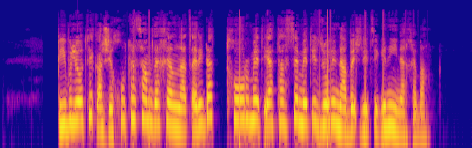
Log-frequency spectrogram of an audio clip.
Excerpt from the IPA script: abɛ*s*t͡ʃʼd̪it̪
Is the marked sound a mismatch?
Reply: yes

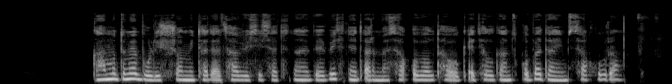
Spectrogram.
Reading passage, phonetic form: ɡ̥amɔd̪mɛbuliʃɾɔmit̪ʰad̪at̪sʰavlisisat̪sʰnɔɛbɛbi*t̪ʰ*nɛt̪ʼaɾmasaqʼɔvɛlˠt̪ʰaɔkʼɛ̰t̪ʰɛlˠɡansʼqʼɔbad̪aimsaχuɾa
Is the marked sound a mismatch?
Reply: no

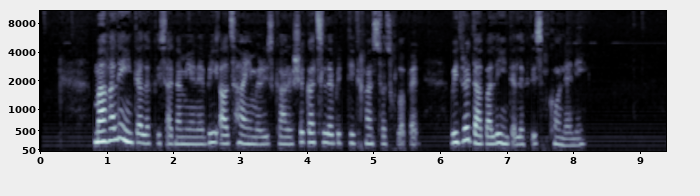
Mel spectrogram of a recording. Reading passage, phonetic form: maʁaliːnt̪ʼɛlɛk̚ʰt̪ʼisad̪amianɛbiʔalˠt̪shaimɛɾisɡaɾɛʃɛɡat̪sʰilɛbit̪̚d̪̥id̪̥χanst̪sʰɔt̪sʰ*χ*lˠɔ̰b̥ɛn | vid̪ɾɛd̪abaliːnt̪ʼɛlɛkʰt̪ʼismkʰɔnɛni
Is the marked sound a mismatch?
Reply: no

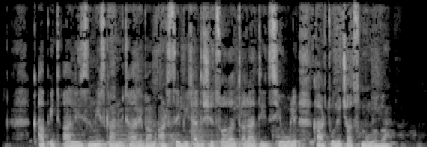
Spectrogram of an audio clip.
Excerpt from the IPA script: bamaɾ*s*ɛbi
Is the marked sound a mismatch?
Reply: no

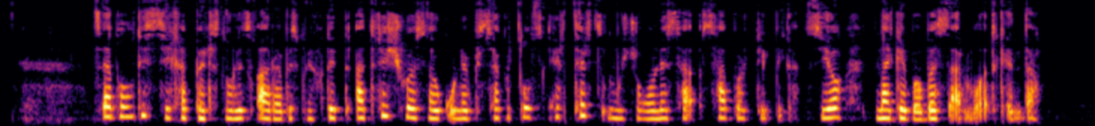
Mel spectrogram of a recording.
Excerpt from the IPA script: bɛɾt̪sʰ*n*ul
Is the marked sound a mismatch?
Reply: no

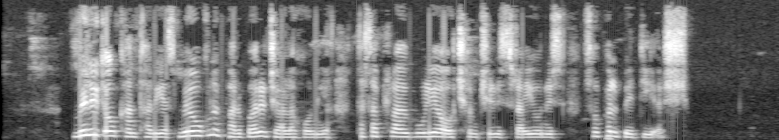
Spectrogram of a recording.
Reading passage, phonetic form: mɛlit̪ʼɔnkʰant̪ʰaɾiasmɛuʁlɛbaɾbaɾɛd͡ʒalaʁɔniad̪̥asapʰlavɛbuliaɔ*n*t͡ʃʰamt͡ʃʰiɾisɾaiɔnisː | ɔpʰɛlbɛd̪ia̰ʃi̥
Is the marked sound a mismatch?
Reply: yes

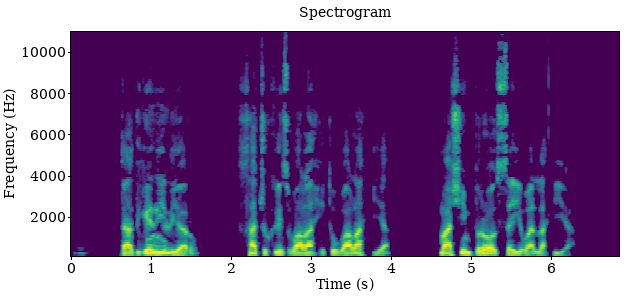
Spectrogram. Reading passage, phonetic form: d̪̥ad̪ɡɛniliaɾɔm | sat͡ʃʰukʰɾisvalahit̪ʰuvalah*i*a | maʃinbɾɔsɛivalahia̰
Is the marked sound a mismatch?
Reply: no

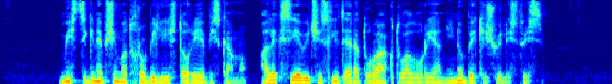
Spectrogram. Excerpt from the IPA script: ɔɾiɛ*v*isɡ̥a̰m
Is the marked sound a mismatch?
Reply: yes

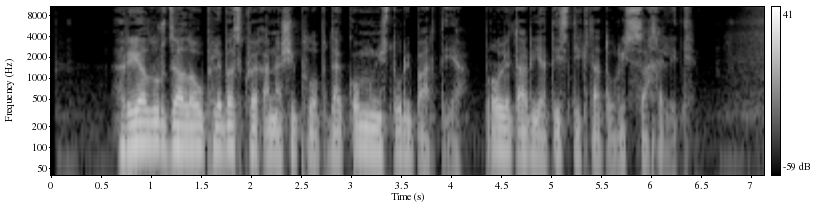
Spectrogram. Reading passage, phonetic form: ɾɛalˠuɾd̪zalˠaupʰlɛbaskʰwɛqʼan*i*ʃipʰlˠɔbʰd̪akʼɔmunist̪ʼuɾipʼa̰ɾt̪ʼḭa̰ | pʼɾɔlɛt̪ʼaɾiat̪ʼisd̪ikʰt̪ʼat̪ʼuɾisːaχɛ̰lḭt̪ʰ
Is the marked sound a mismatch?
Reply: yes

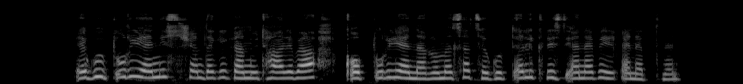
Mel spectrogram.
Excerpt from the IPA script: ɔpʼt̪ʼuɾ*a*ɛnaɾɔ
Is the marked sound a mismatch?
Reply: yes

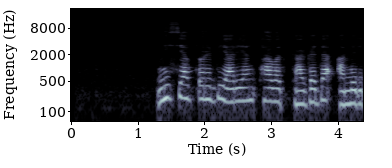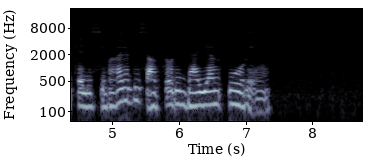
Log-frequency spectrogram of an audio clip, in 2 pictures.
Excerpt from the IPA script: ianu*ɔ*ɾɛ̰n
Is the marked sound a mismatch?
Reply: no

